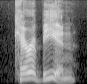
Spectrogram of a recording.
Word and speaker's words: Caribbean: So it's Caribbean. Is that correct? Yes. Okay. So yes. – I'm going to say Caribbean. – You're actually right. – Okay. – Yeah. Caribbean is the native pronunciation that would have originated from the islands.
